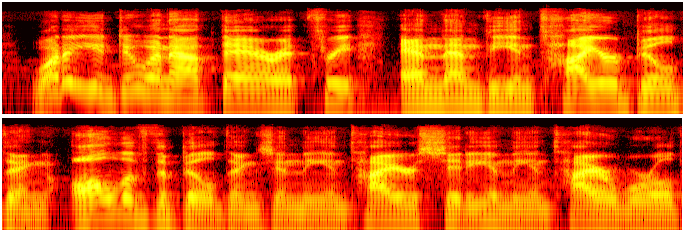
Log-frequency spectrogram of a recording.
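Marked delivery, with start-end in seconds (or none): 0.2-1.8 put-on old woman shouting, high-pitched. Retelling a story's plot where an old lady yells from a window: imitating an old lady screaming. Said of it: "this old lady is screaming out the".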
